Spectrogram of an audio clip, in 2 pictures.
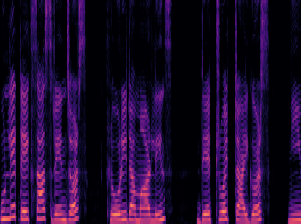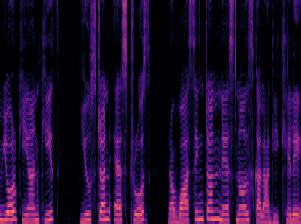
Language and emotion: Nepali, neutral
